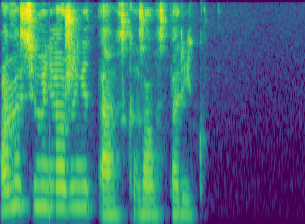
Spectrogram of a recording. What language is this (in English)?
Russian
